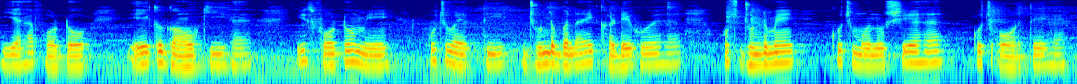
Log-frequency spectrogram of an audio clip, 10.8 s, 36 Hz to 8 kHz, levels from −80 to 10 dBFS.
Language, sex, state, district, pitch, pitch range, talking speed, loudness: Hindi, male, Uttar Pradesh, Saharanpur, 125 Hz, 120-140 Hz, 140 wpm, -19 LUFS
